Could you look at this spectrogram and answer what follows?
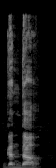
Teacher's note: द से पहले अनुस्वार आया है और द त वर्ग में आता है, इसलिए इस अनुस्वार का अर्थ है आधा न, जो कि त वर्ग का पंचम अक्षर है।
